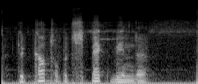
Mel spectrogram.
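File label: "de kat op het spek binden", Dutch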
